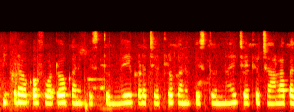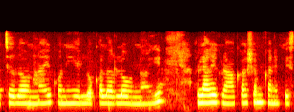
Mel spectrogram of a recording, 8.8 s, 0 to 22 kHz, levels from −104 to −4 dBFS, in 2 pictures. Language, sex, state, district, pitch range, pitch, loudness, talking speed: Telugu, female, Andhra Pradesh, Sri Satya Sai, 225-245 Hz, 235 Hz, -18 LUFS, 130 wpm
